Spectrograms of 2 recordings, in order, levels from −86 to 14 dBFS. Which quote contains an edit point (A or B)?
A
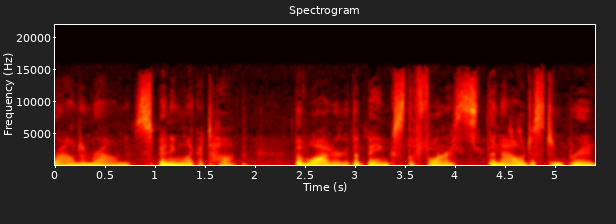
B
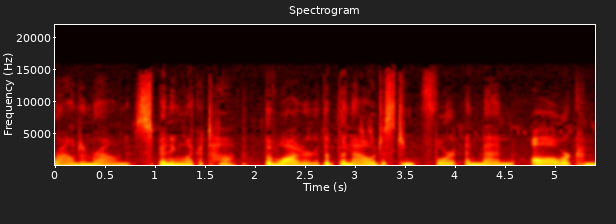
B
